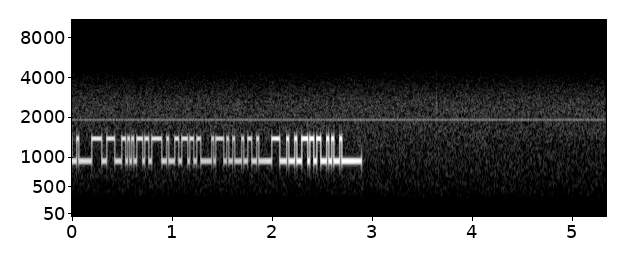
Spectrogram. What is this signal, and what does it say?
RTTY (50 baud, 450 Hz shift), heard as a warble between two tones, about 1160 Hz centre, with radio static, fading and a steady whistle near 1920 Hz. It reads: … TU VE2OQ CQ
